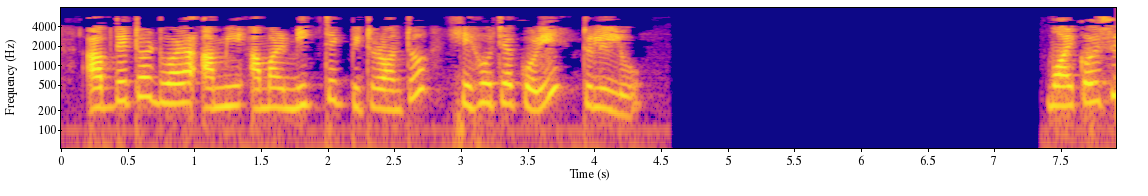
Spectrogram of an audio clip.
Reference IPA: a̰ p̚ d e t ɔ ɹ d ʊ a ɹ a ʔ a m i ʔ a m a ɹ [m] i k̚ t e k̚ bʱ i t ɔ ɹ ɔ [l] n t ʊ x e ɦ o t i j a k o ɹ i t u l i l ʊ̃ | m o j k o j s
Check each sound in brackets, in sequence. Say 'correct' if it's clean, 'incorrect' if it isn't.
correct, incorrect: none

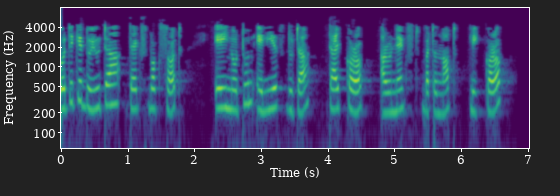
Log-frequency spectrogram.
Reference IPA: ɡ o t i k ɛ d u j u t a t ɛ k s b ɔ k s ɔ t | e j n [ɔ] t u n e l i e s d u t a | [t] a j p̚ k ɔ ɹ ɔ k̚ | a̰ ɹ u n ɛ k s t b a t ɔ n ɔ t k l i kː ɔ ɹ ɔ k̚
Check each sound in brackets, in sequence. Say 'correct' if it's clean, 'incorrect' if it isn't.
incorrect: o, correct

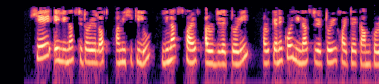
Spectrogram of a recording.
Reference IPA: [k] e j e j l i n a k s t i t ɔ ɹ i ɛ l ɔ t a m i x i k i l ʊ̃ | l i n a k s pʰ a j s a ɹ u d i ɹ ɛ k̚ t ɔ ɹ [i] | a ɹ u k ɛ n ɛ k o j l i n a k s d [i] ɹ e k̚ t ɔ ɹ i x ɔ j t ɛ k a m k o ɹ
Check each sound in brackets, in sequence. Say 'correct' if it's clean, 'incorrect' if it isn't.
incorrect: x, correct, correct

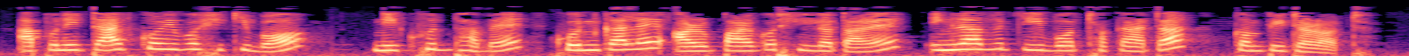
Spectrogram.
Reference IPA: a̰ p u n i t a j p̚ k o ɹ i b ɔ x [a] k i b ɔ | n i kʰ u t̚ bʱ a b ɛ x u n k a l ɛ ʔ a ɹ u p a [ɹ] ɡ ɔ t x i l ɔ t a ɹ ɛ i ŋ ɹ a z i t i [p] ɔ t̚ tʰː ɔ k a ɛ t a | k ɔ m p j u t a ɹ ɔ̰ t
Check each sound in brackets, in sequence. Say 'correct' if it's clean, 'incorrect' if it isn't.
incorrect: i, correct, incorrect: b

